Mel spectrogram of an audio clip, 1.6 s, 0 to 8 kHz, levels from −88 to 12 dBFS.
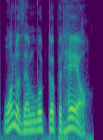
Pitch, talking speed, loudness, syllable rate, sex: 145 Hz, 270 wpm, -15 LUFS, 6.8 syllables/s, male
